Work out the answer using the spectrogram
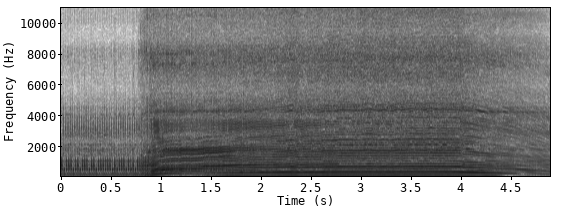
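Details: MDS 68 FS Pro four-stroke glow engine on break-in stand, after carb retuning (idle screw had been tampered with), idle bar plug removed; sharp buzz climbs fast, holds steady at high revs, sags at end near out of fuel; normal running.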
